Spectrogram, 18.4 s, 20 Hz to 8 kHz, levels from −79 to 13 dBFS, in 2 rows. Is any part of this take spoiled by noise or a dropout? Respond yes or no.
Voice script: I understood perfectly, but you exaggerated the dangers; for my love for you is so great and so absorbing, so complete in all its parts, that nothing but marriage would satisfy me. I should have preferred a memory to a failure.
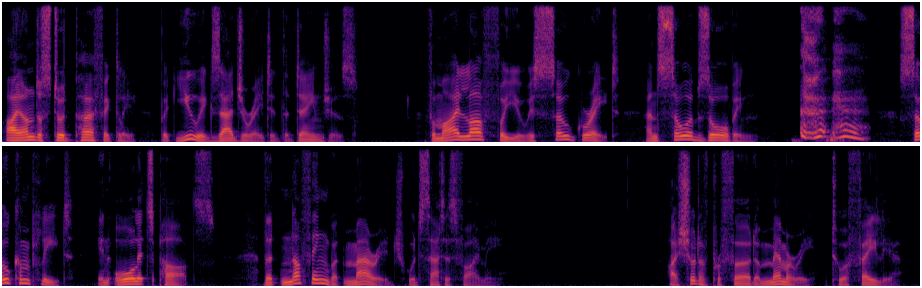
yes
